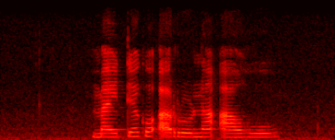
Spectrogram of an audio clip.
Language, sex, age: Southern Sotho, female, 21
